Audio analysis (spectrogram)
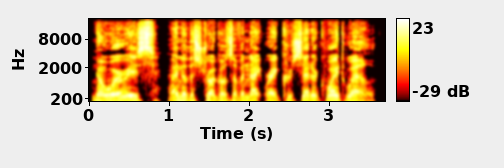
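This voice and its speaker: An actor playing a courteous but firm guild officer in a fantasy audio drama, genial, formal and a little patronizing. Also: male voice, a little high, animated, moderate pace, no room sound, studio quality, natural voice.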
